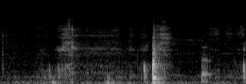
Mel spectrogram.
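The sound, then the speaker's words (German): A knife cuts tomatoes as they are halved and cored, making a few muffled, irregular knocks and slicing sounds over faint low background noise. “Dann die Tomaten halbieren. Die Blüte schneide ich raus.”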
